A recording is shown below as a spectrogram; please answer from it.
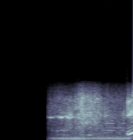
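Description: After a brief silence, four-cylinder car engines idling steadily as drag cars wait at the start line. A voice begins right at the end.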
